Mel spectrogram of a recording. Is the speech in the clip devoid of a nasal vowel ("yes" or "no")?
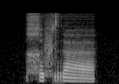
yes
